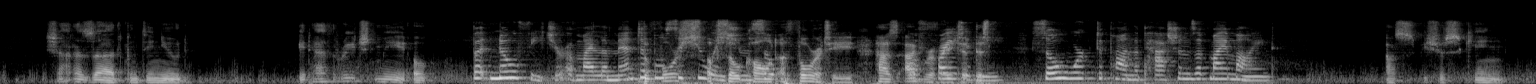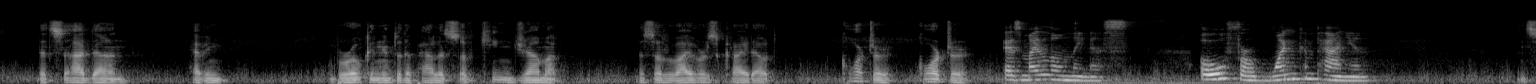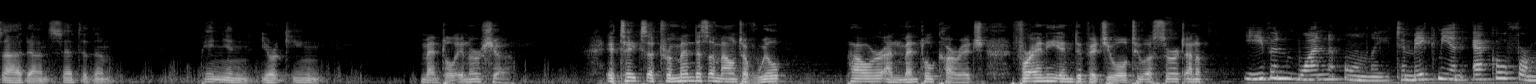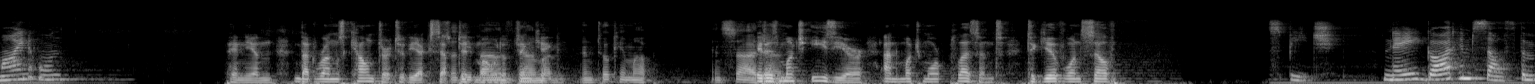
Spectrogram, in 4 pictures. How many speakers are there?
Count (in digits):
3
